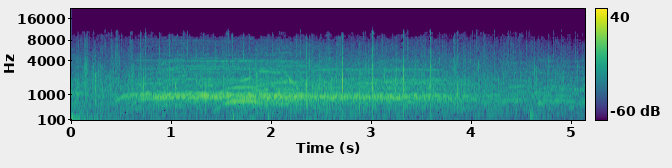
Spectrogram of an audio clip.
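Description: A crowd applauds a music group steadily for several seconds, dense overlapping clapping mixed with cheering and a few high whistles, swelling slightly in the middle and holding loud throughout.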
